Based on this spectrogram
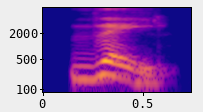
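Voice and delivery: They with a clear voiced th, tongue between teeth. Shown as a demonstration. Teacher repeating They for the class, tongue showing. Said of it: "mostrando la lengua".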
